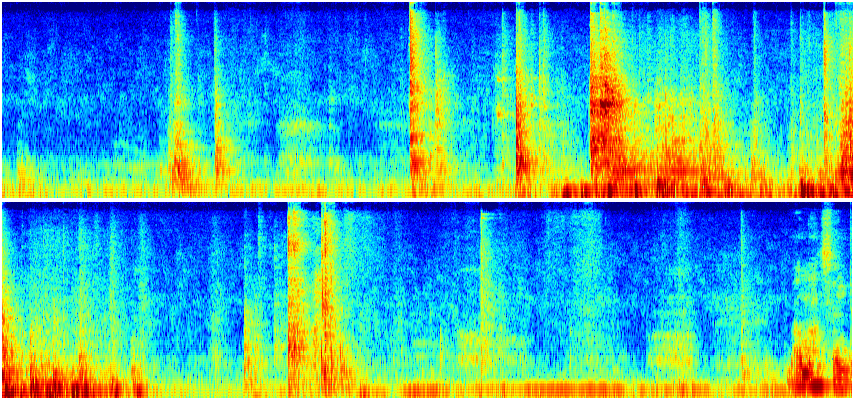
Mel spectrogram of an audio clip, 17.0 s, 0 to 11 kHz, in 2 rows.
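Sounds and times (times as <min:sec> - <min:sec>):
knocks clicks and clatter: 0:04.1 - 0:09.8.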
